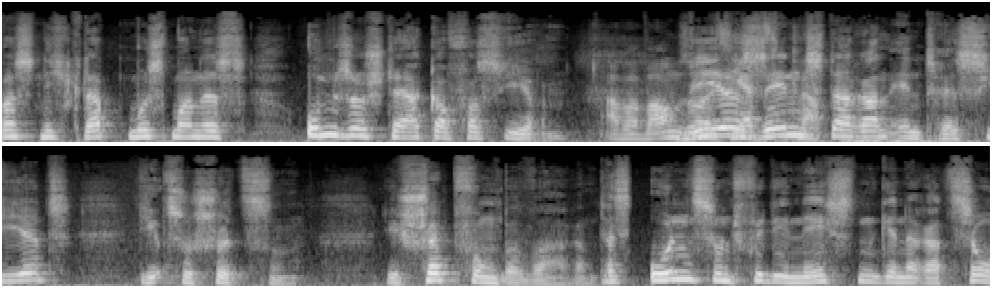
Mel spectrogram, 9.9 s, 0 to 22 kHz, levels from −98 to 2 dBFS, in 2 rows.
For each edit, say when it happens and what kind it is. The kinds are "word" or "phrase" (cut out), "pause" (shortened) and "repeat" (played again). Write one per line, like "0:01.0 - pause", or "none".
0:05.7 - word
0:07.4 - word
0:08.1 - phrase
